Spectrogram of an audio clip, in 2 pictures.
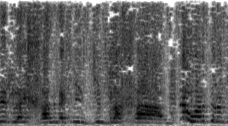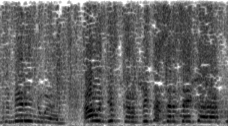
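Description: A woman wails loudly.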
